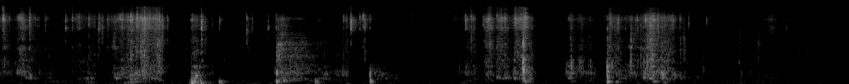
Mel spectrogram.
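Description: Clear plastic bags holding model kit sprues crinkling as hands press and shuffle them into the kit box, in several separate bouts of rustling that die away near the end.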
